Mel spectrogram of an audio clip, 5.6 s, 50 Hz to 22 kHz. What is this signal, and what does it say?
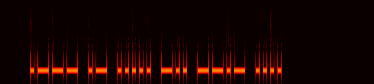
Morse code, heard as a keyed tone, about 22 wpm, 690 Hz. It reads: JA5DQH
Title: Call Signs Repeated 3x - 22wpm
